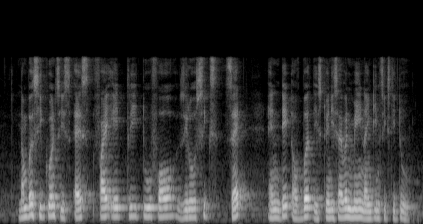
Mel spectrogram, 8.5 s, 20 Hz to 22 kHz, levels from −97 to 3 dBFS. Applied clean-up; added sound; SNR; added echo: none; none; none; none.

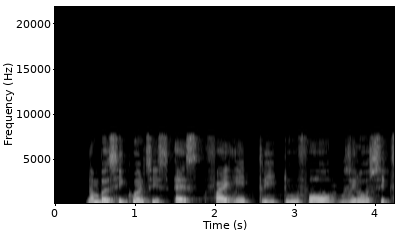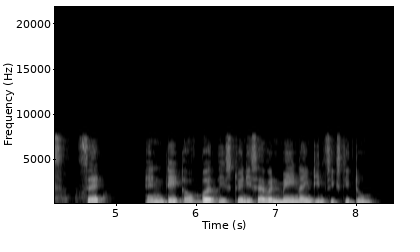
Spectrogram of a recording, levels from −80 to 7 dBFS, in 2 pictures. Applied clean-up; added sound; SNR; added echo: neural mask model DeepFilterNet 3.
